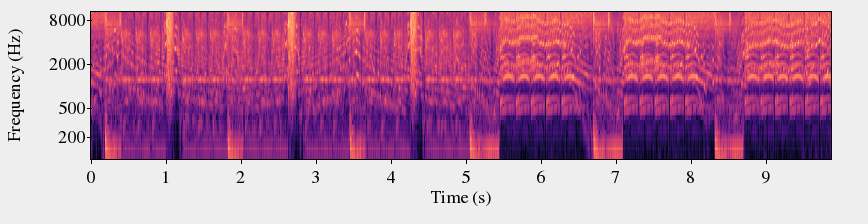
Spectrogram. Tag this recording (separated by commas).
Electronic music, Hip hop music, House music, Scratching (performance technique), Music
